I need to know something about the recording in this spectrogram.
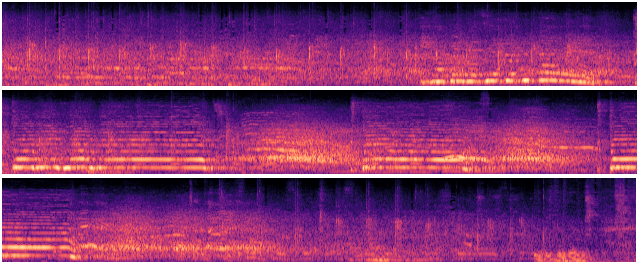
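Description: A large crowd chants and sings loudly outdoors.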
